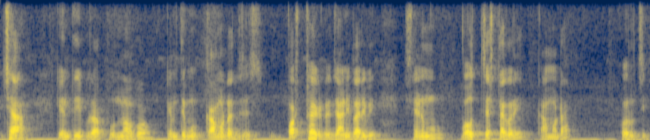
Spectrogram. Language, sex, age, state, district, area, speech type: Odia, male, 60+, Odisha, Kandhamal, rural, spontaneous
